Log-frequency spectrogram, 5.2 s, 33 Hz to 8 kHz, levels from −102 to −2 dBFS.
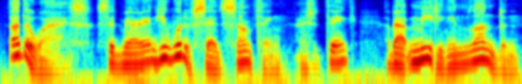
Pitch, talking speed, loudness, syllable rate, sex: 125 Hz, 170 wpm, -18 LUFS, 5.2 syllables/s, male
